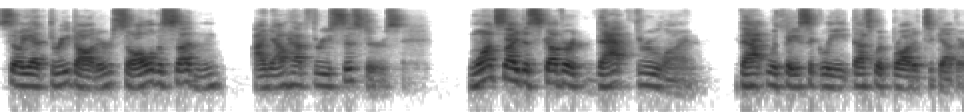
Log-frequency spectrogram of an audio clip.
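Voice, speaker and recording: Against a quiet background, a man with a West Coast US accent talks at a moderate pace. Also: fairly high pitch for a man, ordinary pitch variation. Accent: General American, West Coast. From California. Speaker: memoir author. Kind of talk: interview conversation.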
